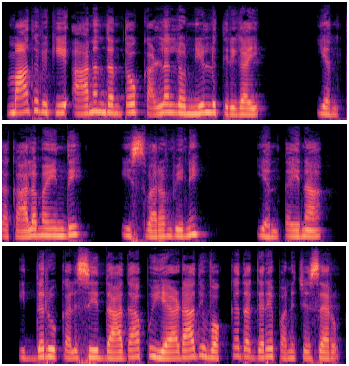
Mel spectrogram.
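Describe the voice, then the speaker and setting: A woman from Andhra Pradesh narrating an audio novel, shifting her tone slightly for each character's lines. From Andhra Pradesh, India. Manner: reads the characters' lines with small shifts of pitch and pace.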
